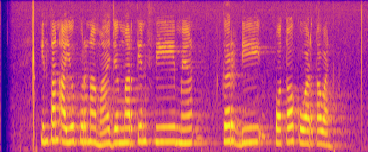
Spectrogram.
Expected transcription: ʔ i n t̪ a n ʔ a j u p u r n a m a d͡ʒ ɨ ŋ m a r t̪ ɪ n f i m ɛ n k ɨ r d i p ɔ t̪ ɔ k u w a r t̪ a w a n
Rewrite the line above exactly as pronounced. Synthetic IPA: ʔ i n t̪ a n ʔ a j u p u r n a m a d͡ʒ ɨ ŋ m a r t̪ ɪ n f i m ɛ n k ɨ r d i p ɔ t̪ ɔ k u w a r t̪ a w a n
